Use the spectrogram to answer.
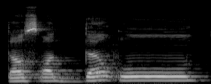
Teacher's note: قاف کو موٹا ادا کرتے ہیں، واو کے ساتھ ملانا ہے، واو مدہ ایک اندار میں کھینچیں گے۔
